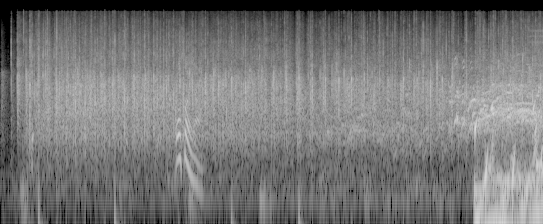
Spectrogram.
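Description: An audience claps and cheers in a hall.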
